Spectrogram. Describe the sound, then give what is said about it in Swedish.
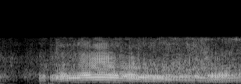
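The engine of a Saab rally car revving at a rally in Blekinge, the only Saab in the competition. It bursts in abruptly, climbs sharply in pitch to a loud roar, then wavers and settles while holding a strong, steady drone. “Tävlingens enda Saab.”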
